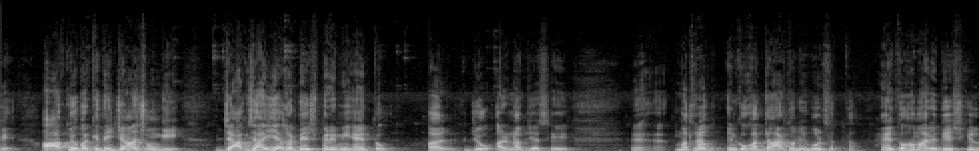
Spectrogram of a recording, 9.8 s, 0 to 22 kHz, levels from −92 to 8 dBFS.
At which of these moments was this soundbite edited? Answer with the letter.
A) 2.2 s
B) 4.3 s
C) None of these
B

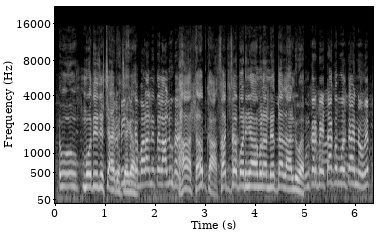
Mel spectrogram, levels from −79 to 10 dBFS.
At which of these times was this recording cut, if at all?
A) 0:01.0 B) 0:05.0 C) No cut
B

